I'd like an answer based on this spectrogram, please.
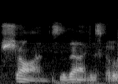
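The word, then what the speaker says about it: Seán: Irish in Irish that the a with the accents on it is what makes it Sean other than that it would be like Shadow pronunciation hmm not seen no not seen is that there's a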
